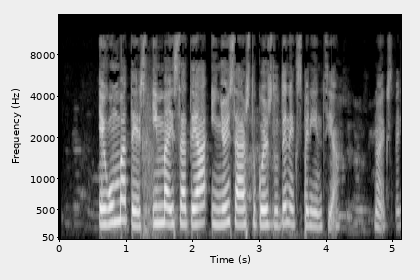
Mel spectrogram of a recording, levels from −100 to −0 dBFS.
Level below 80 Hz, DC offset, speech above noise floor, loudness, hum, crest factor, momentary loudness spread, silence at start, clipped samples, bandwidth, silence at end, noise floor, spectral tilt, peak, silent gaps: -60 dBFS; under 0.1%; 41 dB; -15 LUFS; none; 16 dB; 15 LU; 0.6 s; under 0.1%; 11.5 kHz; 0 s; -56 dBFS; -3 dB/octave; 0 dBFS; none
